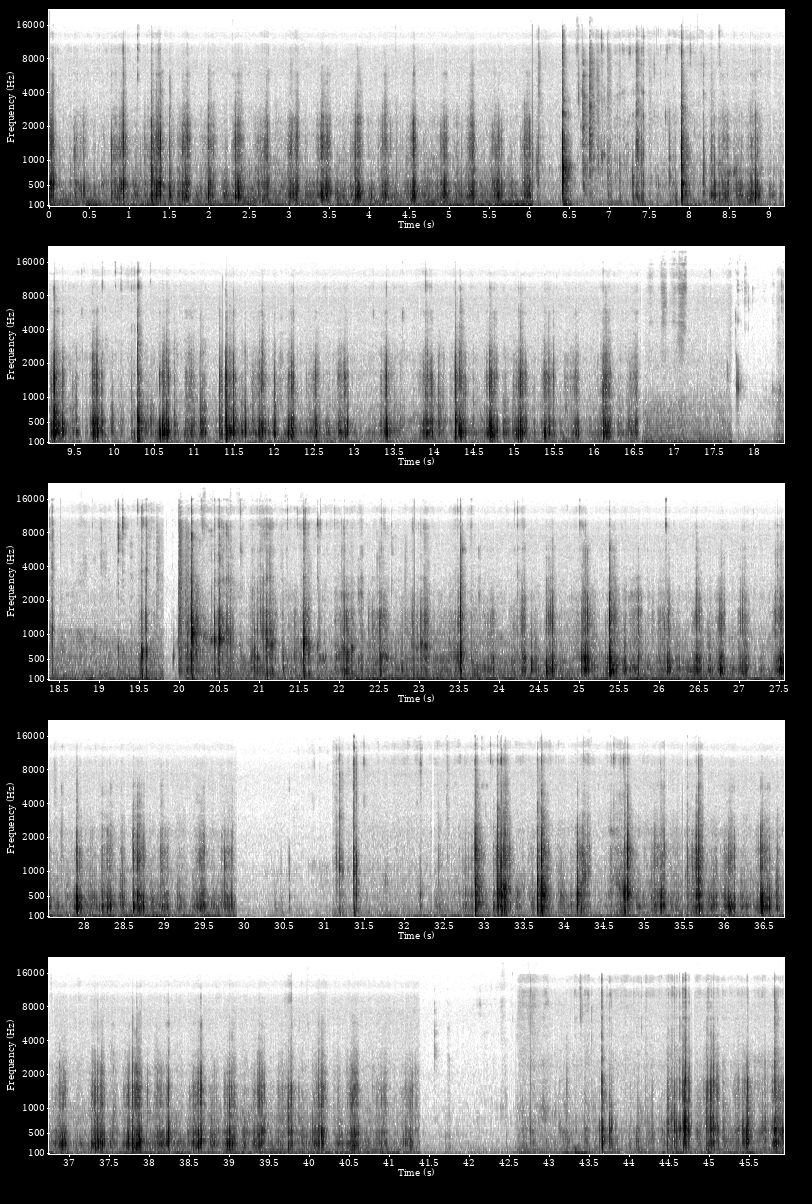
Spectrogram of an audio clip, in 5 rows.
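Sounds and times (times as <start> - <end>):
clay being chewed: 0.0 - 45.9.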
